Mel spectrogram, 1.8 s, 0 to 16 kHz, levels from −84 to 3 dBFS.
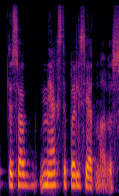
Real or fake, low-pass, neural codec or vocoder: fake; 14.4 kHz; codec, 44.1 kHz, 7.8 kbps, Pupu-Codec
